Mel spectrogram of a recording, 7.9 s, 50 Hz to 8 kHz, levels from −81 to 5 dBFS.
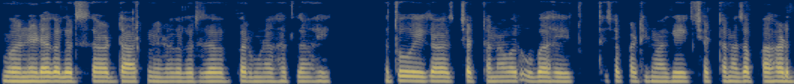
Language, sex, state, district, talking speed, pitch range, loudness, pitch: Marathi, male, Maharashtra, Nagpur, 160 wpm, 155-160 Hz, -18 LUFS, 155 Hz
